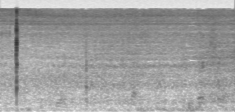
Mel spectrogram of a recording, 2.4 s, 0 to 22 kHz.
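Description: A DJI Matrice 300 quadcopter hovers some way off, its rotor sound faint under a low, steady noise. A single sharp click sounds just after the start.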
